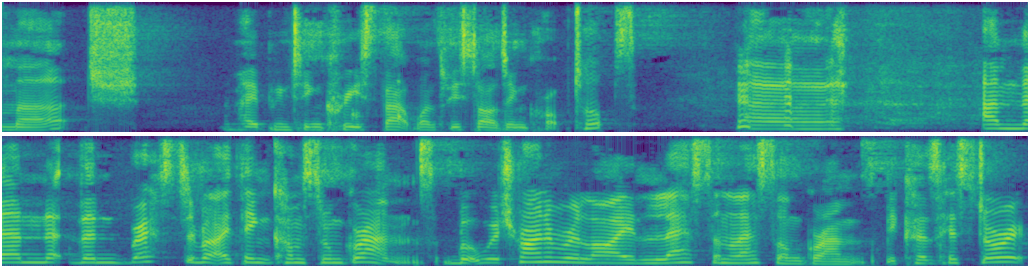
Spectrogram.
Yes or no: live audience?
yes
